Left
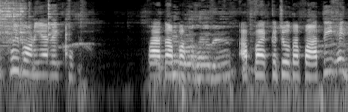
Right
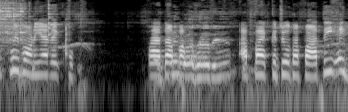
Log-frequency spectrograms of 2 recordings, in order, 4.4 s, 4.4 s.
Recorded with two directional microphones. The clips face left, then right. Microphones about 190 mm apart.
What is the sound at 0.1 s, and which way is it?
Speech, 20° right (ahead or behind).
